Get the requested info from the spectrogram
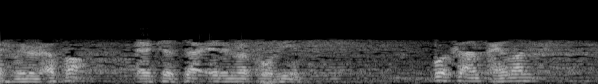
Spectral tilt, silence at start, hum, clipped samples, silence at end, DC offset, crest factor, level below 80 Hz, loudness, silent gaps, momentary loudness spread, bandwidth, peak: -10 dB/octave; 0 s; none; under 0.1%; 0 s; under 0.1%; 18 dB; -54 dBFS; -23 LUFS; none; 15 LU; 5.4 kHz; -6 dBFS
